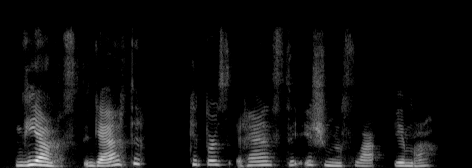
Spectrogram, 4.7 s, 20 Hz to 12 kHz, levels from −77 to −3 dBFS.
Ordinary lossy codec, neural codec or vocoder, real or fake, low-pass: MP3, 96 kbps; autoencoder, 22.05 kHz, a latent of 192 numbers a frame, VITS, trained on one speaker; fake; 9.9 kHz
